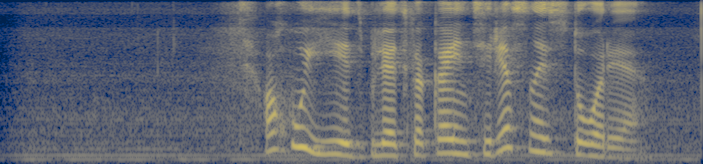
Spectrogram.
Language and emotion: Russian, angry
